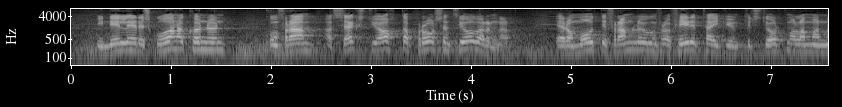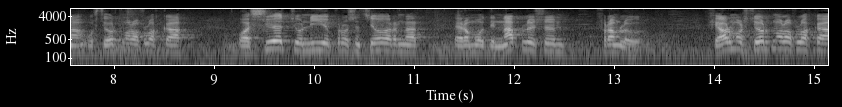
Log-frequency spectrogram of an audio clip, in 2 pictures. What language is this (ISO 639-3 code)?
isl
